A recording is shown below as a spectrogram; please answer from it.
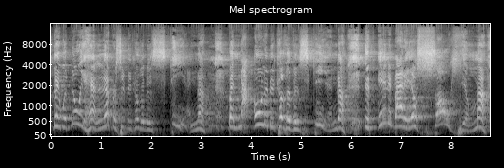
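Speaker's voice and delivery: rhythmic preaching with punched, stretched key words; fervent church sermon cadence. Real, not acted. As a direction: preach it hard in bursts to the congregation. Preaches at full force.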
